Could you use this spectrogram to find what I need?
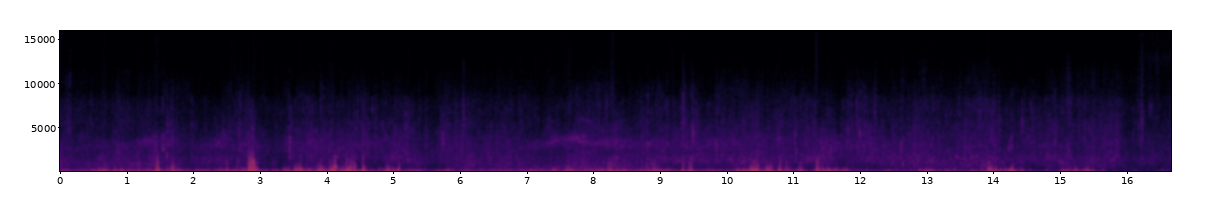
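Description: Wind rumbles loudly across open water.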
